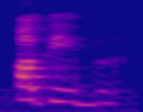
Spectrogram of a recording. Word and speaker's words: Abib: So this one is the Abib? I don't know how to pronounce this. Oh, okay, it's Abib.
